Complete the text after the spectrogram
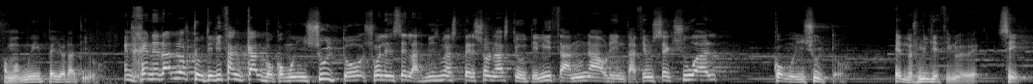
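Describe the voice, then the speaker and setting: A young Spaniard talks straight to his viewers in a comedic vlog, with a Spain accent and a sarcastic edge. He swears freely and acts out little scenes, and his pitch leaps up and down as he talks. Faint music sits quietly underneath. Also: sing-song, moderate pace. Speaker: YouTuber.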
